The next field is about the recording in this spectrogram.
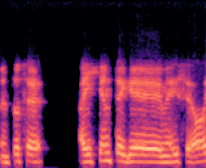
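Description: A man with a Chilean accent and a fairly high pitch speaks at a moderate pace. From Chile, Valparaíso. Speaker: collage artist. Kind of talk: casual chat.

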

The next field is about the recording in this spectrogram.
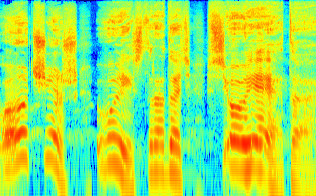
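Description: A man speaks very slowly in a put-on character voice pitched extremely high. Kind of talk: fairy-tale audio play acting. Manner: mocking, gloating.

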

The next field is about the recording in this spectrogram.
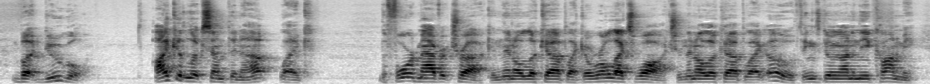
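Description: This man has an unremarkable speaking voice, fairly high for a man, with an American accent. He talks at a fairly quick pace with fairly even intonation. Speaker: podcast guest. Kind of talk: casual chat.

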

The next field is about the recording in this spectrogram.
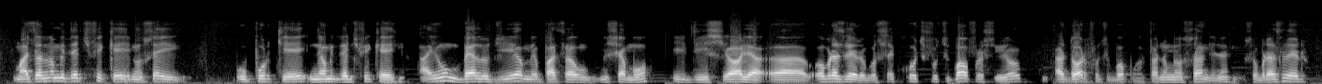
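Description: A man with a plain, everyday voice talks at medium pitch and a moderate pace, his intonation fairly even while his loudness swings widely. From Brazil, São Paulo and Minas Gerais. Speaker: football fan. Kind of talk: casual chat.

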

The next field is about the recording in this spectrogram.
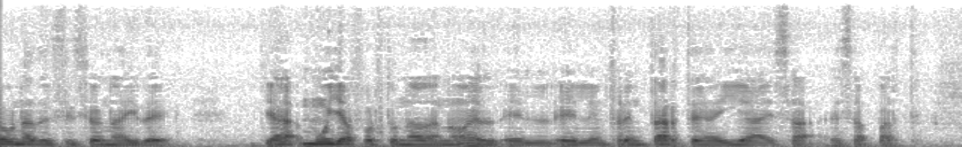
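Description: There is noticeable background noise as a man speaks at a moderate pace in a fairly low pitch. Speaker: taekwondo coach and academic director. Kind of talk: interview. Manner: halting.

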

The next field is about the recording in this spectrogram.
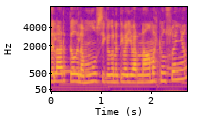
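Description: A woman speaks in a high pitch. Noticeable background noise runs underneath. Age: 20s. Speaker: podcast co-host. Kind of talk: casual chat.

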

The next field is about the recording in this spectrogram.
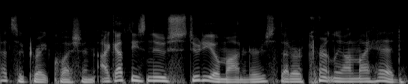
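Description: Against a quiet background, a man with a medium pitch and dark, mellow tone speaks at a moderate pace with hardly any pauses, very even loudness and lively intonation. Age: 20s. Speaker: podcast co-host. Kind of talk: casual chat.

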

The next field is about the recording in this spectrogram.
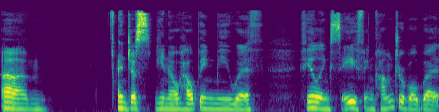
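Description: On a very clean track with total silence behind it, the words come out rather unhurriedly. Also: woman. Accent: Midwestern US. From Iowa, US Midwest. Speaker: psychic reader and podcast host. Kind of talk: personal storytelling monologue. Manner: frequent filler words and hesitations.

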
